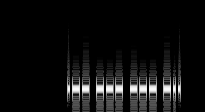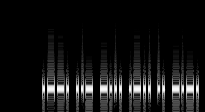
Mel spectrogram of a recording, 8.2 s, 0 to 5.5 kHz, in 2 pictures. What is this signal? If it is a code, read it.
Morse code, heard as a keyed tone, about 25 wpm, 550 Hz. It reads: WOOD PUBLIC
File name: Ultimate Word List / 25WPM Ultimate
